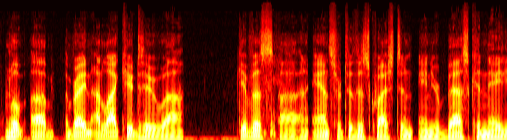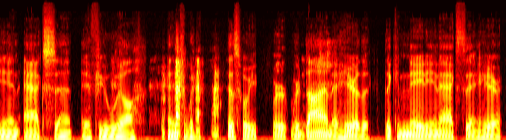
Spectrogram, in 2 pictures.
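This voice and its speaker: A man's voice: fairly low pitch, steady tone, measured pace, clear, resonant tone. A man hosting a business podcast, asking friendly, playful questions with some fillers. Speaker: podcast host. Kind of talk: interview hosting.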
